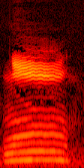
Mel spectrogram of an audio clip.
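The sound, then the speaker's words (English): A single drawn-out moo from a young calf, steady and fairly loud, lasting about a second before cutting off, with no voices. “Little calf.”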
